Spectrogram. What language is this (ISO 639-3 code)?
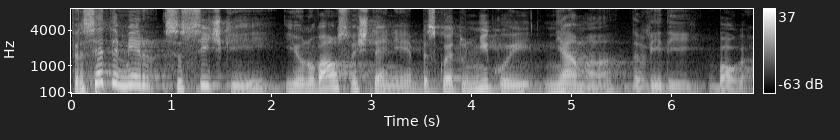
bul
